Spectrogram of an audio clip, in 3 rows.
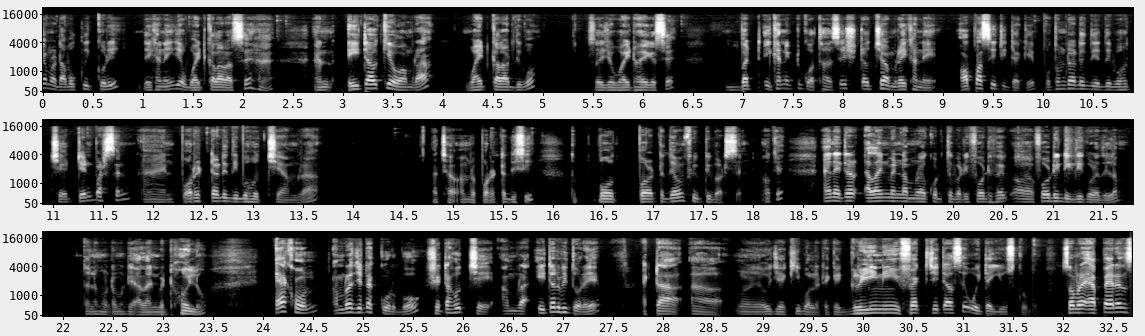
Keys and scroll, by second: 20.6 KP_4, 20.7 KP_0, 21.1 Return.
